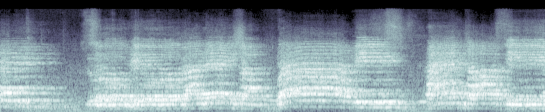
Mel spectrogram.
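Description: A group of school students singing together as a choir, in long held phrases with brief pauses for breath about two, five and a half, and eight and a half seconds in.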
